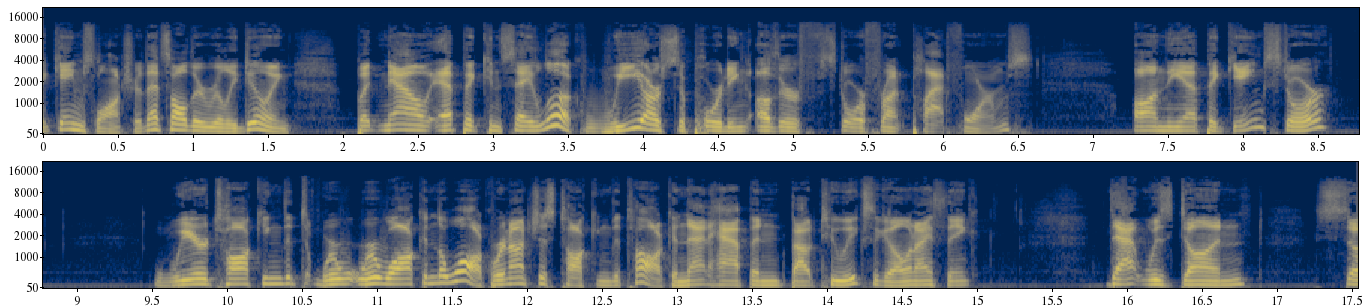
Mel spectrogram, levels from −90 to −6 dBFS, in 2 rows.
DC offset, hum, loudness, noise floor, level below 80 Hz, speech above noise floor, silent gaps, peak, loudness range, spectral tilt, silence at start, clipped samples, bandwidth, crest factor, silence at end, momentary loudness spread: under 0.1%; none; -24 LUFS; -63 dBFS; -48 dBFS; 39 dB; none; -4 dBFS; 4 LU; -5 dB/octave; 0 s; under 0.1%; 13.5 kHz; 20 dB; 0 s; 11 LU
